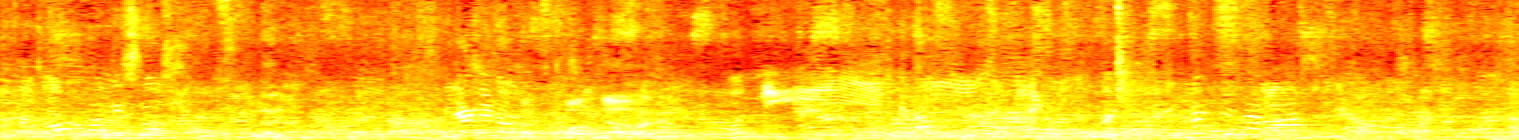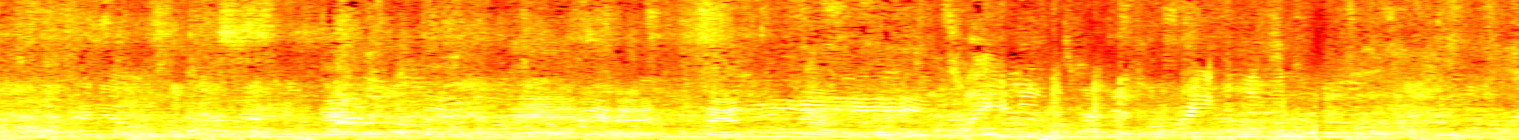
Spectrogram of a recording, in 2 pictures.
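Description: Music with a steady beat plays loudly over loudspeakers.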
